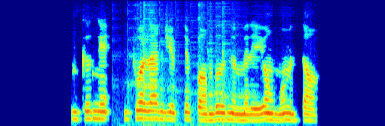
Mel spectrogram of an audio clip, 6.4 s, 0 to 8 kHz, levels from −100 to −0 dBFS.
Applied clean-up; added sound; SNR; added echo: neural separator model SepFormer DNS4.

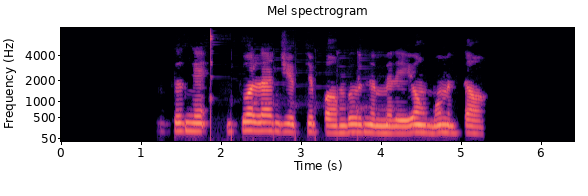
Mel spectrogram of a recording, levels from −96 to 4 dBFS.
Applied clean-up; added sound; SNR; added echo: neural mask model DeepFilterNet 3.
